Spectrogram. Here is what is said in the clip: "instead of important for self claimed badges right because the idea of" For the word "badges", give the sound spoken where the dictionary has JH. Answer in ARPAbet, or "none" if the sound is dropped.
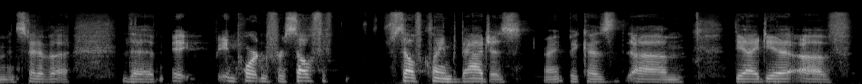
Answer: JH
